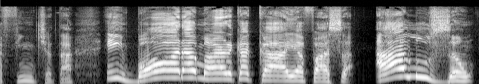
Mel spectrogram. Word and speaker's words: Kaia: citen finch ela também deriva da palavra grega para e que seria a pronúncia cai reforçando ainda mais nossa crença No Poder da conexão web3 Além disso cai a ressoa fonética com Gaia a antiga deusa grega da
